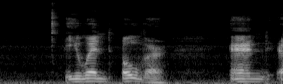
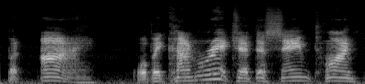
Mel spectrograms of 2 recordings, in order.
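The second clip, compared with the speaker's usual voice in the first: scheming villain. Acted. Villain Michael mocks the messenger, gloating. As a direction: savor his victory, sneering.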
